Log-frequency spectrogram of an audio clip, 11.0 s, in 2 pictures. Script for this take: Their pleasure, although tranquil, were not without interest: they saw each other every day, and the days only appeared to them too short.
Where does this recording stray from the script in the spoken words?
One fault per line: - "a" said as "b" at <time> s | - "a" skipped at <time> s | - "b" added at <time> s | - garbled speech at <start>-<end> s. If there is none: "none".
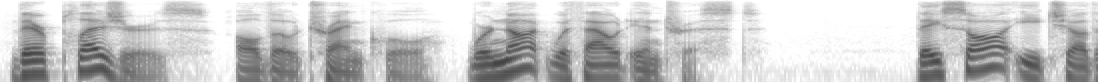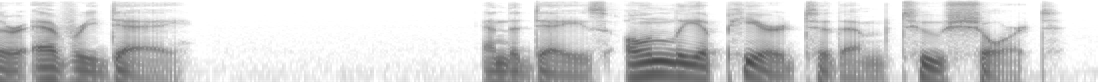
- "pleasure" said as "pleasures" at 0.2 s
